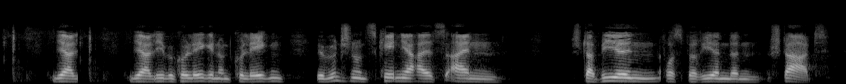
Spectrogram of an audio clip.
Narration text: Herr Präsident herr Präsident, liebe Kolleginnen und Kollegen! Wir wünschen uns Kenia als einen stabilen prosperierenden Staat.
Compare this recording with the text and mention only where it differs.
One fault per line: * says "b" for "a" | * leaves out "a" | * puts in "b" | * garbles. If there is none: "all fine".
all fine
